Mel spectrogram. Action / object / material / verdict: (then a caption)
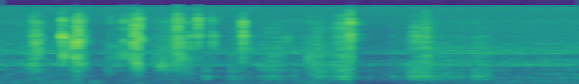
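scrape / small glass perfume bottle with metal screw cap / glass, metal / none. Fingertips twist a cylindrical metal screw cap on and off the threaded glass neck of a small, hollow, dark glass skull-shaped perfume bottle. The result is a series of short, bright grinding and clicking crunches over a quiet background. Each sound dies away almost instantly.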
